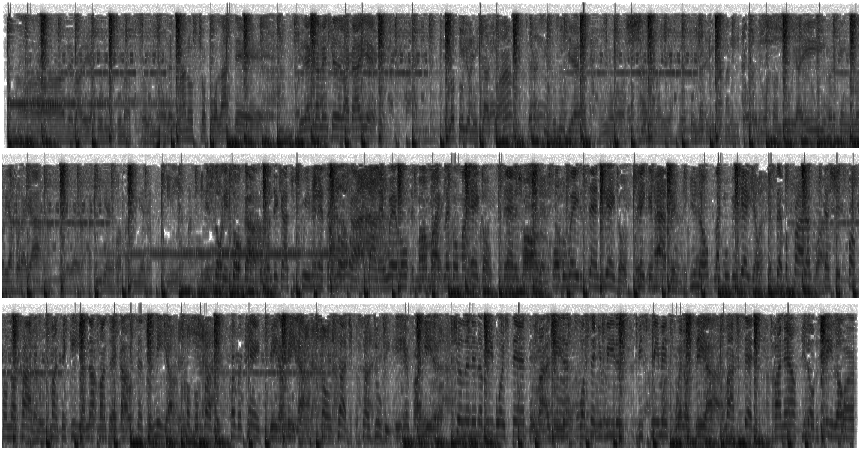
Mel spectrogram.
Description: HIP HOP/R&B
どれも地下臭プンプンです!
